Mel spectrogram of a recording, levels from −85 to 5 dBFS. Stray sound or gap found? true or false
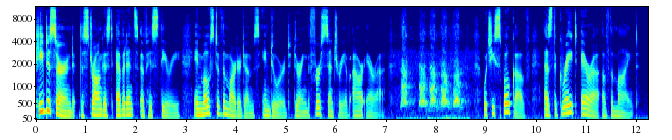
true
